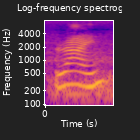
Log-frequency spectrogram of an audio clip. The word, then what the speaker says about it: rhyme: Rhyme, I will circle H.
